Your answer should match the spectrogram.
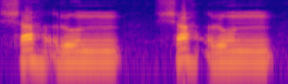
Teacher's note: ह की आवाज बगैर रगड़ के नरमी से निकलती है · ہا کی آواز بغیر رگڑ کے نرمی سے نکلتی ہے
